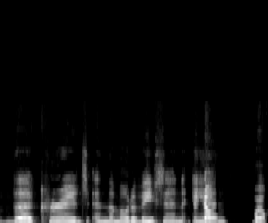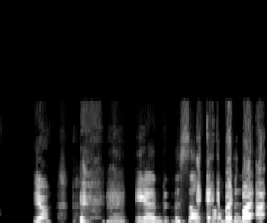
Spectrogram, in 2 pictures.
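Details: Adult women in conversation; ordinary speech.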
